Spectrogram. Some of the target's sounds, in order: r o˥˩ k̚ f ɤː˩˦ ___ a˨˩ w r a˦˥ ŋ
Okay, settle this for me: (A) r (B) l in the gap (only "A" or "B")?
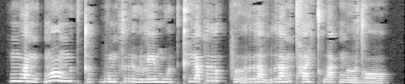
A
